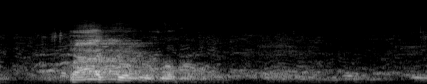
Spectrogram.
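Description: A man speaking loudly for about a second near the start, over steady background chatter of a crowd.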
